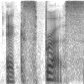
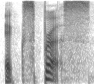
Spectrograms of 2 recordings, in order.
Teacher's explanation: has a k in it, express, because you're stopping the airflow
